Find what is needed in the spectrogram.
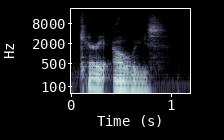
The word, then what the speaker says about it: Cary Elwes: Cary Elwes.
